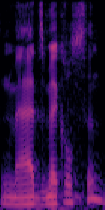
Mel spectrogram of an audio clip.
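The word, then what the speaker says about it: Mads Mikkelsen: nothing to do with mad mikkelson which that's how you pronounce mad is that you don't pronounce the S mad's Mickelson but I don't like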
